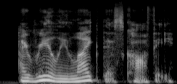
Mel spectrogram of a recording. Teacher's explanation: Now, the word coffee is the focus of the sentence.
